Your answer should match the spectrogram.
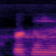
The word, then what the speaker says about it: Brigham: Brigham Young.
